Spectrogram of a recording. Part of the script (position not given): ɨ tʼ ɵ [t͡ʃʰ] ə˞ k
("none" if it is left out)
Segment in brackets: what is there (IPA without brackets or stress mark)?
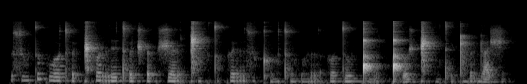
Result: t͡ʃʼ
